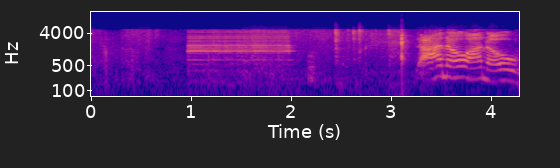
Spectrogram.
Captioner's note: intercom buzzing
